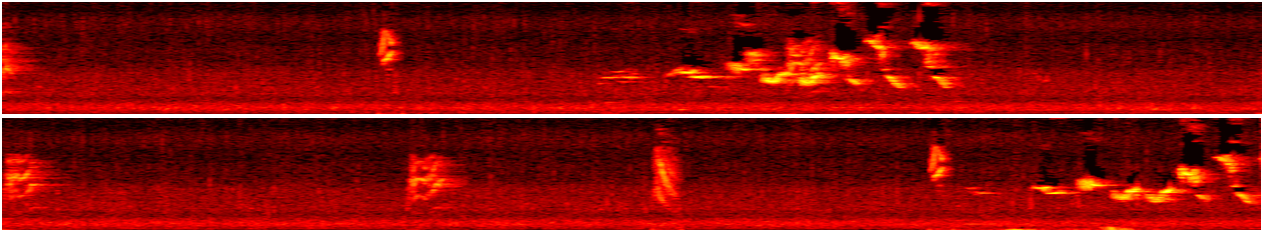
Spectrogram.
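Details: Caged double-collared seedeater, or coleiro, singing a 'viu viu zel zel' tutor song with chirps, meant for teaching young birds to sing. Short, sharp high chirps are spaced a few seconds apart, with two bursts of rapid twittering over a steady waterfall rush.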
